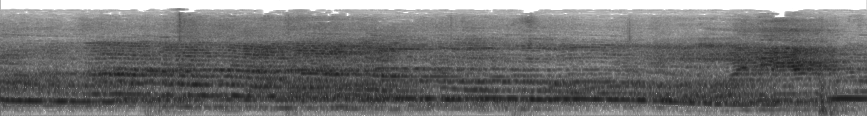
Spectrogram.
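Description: Several voices singing together in unison, holding one long note that slides slowly down in pitch near the end.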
